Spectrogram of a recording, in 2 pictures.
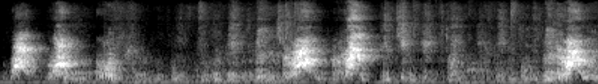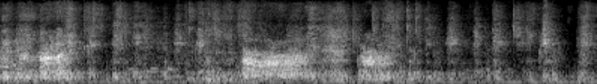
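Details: Pet puppy indoors giving short, breathy barks and whimpering yelps in irregular bursts, mixed with household noise.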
